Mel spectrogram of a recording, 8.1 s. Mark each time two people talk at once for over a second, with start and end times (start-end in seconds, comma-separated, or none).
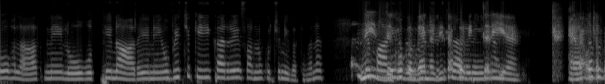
4.8-6.5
